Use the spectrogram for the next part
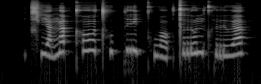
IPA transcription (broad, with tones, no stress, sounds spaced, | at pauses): t͡ɕʰ i˨˩ a̯ ŋ a˥˩ ʔ kʰ ɔː˥˩ tʰ u˦˥ k̚ p r i˥˩ ʔ kʰ w ɔː˨˩ k̚ t r o˥˩ n kʰ r ɯ˦˥ a̯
